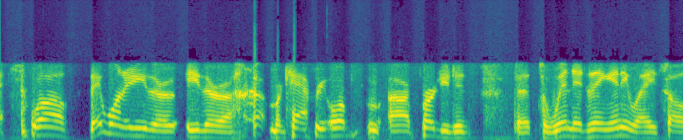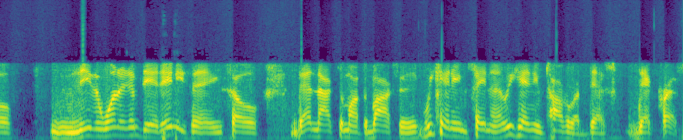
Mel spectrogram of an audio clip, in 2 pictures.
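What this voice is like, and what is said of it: Detroit-area regional accent. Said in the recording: “where are you from with that accent? ... I'm from the Detroit area.”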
